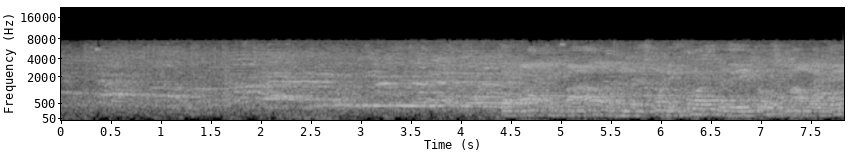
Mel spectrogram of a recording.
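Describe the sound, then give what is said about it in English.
The Columbia City fans in their cheering section at a basketball game against Homestead cheer and shout in a steady, dense roar of many voices that swells slightly after the first couple of seconds and stays loud throughout. “As you can hear, the Columbia City faithful really making some noise in their cheering section.”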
